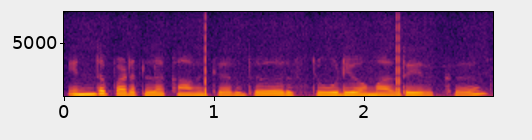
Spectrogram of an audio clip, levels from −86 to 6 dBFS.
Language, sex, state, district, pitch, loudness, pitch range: Tamil, female, Tamil Nadu, Nilgiris, 215 Hz, -18 LUFS, 205-240 Hz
